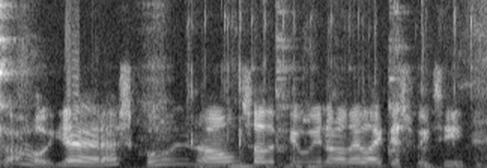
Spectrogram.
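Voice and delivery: high-pitched, agreeable retail chirp; polite customer-service agreement. Retold or imitated. Acting polite reply to customer.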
